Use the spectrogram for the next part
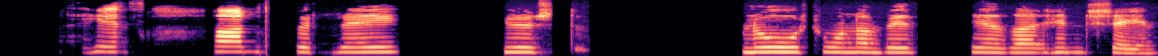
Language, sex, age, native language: Icelandic, male, 12, Icelandic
